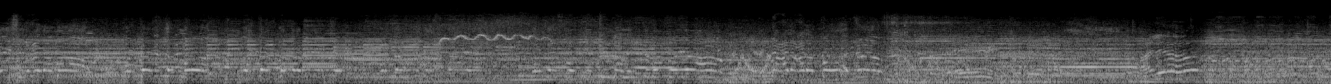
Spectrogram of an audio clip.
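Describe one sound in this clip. A crowd of men shouts and chants outdoors.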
